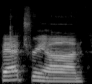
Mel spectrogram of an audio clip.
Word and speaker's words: Patreon: always say that's how you say it it's pronounced patreon thank you to all of our patrons all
